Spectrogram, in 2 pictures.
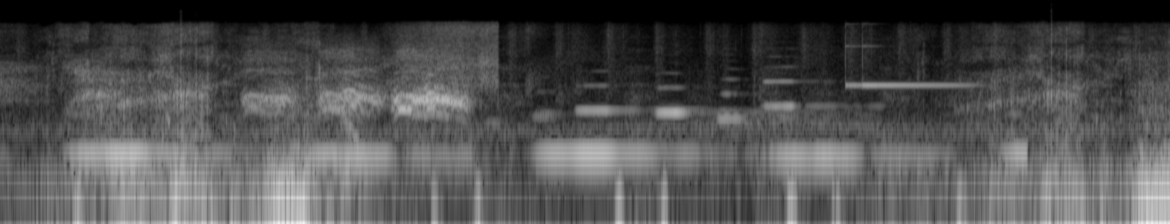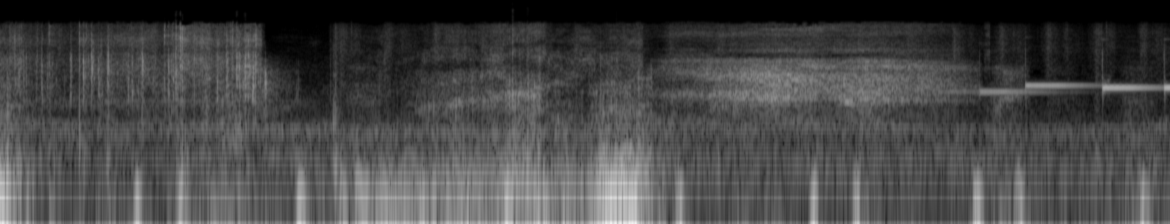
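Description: Growling, grunting zombie-like roars rumble through a video game soundtrack while the player dodges zombies left and right; short, bright tonal chimes, made by collecting lights that keep the screen from going dark, ring out repeatedly, some sustained and stepping up in pitch; no one speaks.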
